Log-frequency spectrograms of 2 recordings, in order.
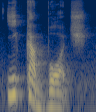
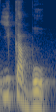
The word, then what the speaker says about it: Icabode: nome do filho dela de icabode tá ou segundo alguns pronunciam e cabo Tá mas a escrita é isso mesmo e pode tá tá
